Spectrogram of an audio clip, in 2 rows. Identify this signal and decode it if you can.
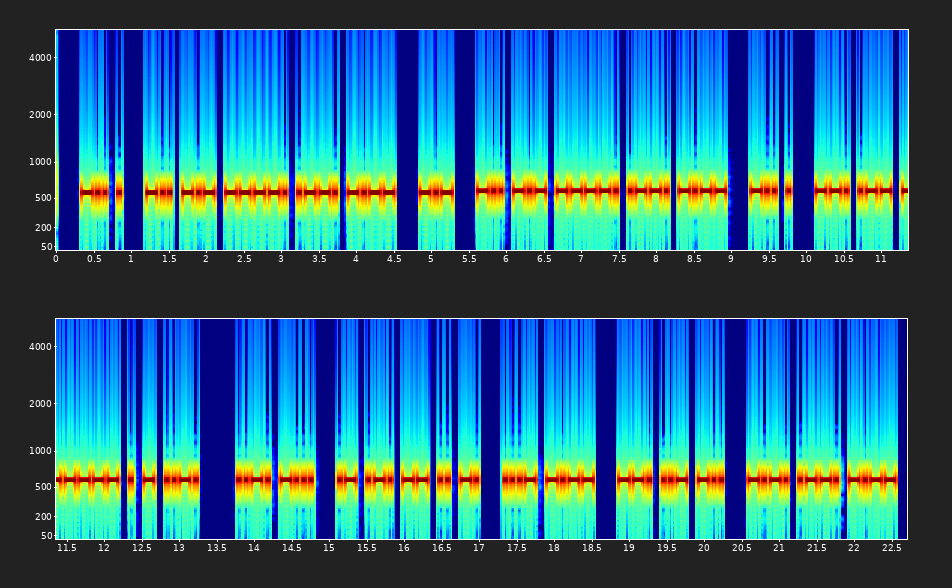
Morse code, heard as a keyed tone, about 25 wpm, 590 Hz. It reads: DE DK9PY K DK9PY DE GW0ETF FB ARMIN VY GUD CPY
